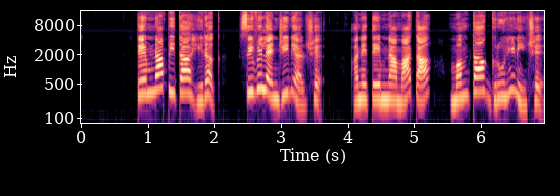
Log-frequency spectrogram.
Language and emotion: Gujarati, neutral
